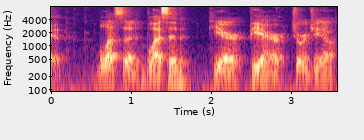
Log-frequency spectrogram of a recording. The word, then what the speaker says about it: Giorgio: Giorgio. Giorgio.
